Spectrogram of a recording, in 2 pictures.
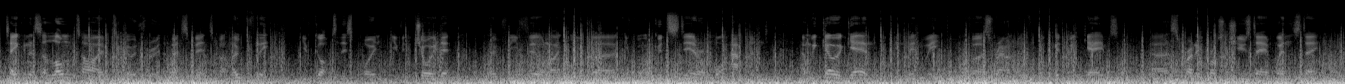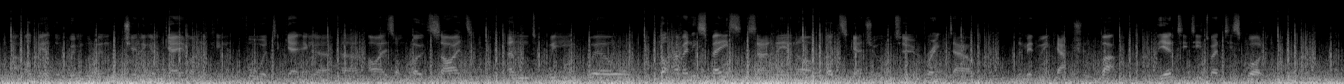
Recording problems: wind noise on the microphone; heavy; 2 dB above the speech

